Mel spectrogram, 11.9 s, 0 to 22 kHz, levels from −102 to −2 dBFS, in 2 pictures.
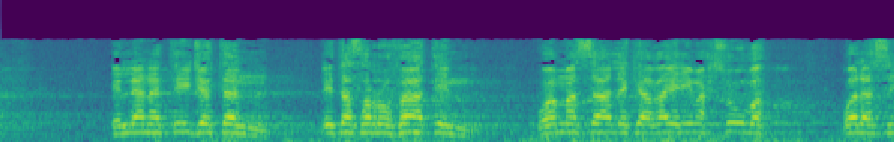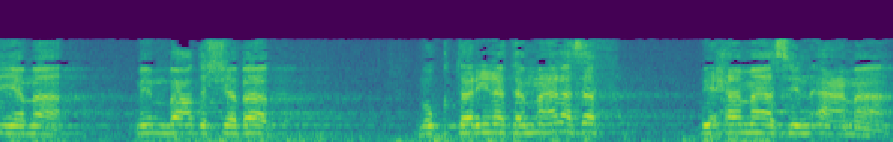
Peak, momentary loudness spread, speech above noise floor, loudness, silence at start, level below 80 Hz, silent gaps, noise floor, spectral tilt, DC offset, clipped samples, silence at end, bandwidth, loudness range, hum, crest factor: -6 dBFS; 17 LU; 25 dB; -20 LUFS; 0 s; -42 dBFS; none; -46 dBFS; -2.5 dB/octave; under 0.1%; under 0.1%; 0 s; 8 kHz; 2 LU; none; 16 dB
